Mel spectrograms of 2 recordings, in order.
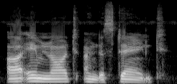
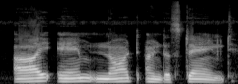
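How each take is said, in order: First: Said in the usual way. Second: Slow, separated words for learners; slow model sentence. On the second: Shown as a demonstration. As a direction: say "I am not understand" slowly, word by word. Teacher repeats word by word.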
